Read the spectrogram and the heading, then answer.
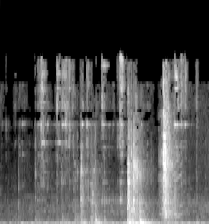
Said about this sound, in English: The door opens.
